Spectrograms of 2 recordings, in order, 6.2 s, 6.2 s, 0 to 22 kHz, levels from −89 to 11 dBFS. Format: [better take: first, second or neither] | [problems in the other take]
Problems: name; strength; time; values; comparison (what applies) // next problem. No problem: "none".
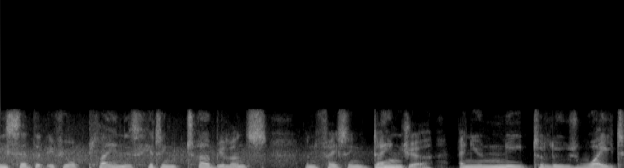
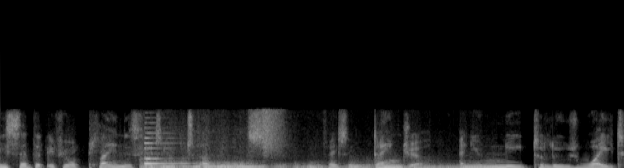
first | noise reduction (neural mask model RNNoise)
